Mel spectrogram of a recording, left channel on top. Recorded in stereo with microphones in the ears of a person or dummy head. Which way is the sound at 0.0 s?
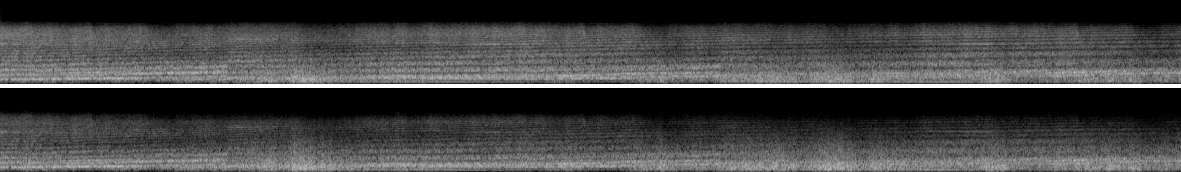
40° left (ahead or behind).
